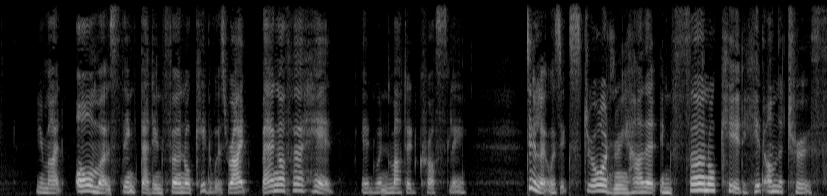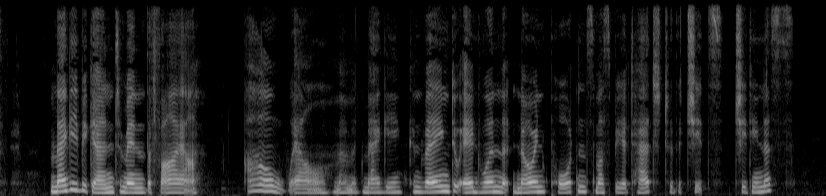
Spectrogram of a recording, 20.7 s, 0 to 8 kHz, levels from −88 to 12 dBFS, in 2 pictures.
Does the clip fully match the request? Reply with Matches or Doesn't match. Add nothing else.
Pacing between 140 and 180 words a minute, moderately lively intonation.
Matches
